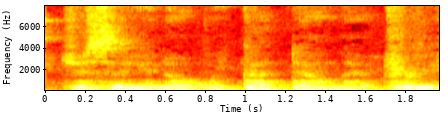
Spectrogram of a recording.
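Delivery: low, hushed, murmured voice.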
